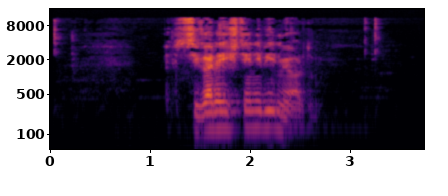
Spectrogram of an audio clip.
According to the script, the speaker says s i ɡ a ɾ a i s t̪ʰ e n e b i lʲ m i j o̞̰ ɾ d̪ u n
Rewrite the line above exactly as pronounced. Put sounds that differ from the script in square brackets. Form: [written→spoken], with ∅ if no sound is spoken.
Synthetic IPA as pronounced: s i ɡ a ɾ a i [s→ʃ] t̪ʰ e n [e→i] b i lʲ m i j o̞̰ ɾ d̪ u [n→m]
